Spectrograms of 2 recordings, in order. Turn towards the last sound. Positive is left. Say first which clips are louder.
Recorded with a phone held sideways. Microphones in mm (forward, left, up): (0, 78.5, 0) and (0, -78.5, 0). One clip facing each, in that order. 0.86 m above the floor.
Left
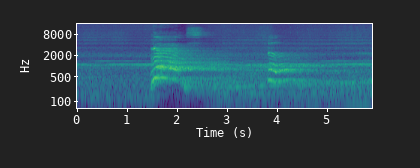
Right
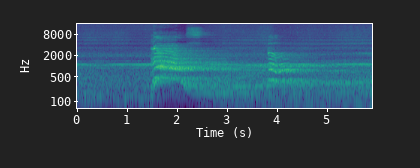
# left 3 dB
turn(degrees=35)  # may be behind; listen again after turning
